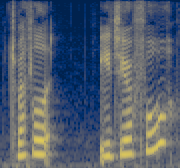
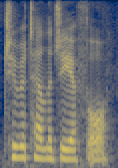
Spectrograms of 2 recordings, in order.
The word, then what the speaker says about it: Chiwetel Ejiofor: and, oh no, I'm really bad with names, Twetel Ejiofor?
